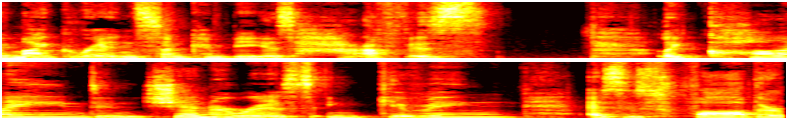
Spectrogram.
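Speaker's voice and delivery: tearful, kind, drawn out, fighting back tears. Quoting a grandmother's words about her grandson and his father, holding back tears. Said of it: "oh, I'm not going to cry".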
